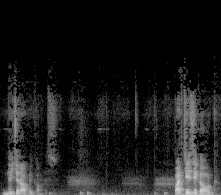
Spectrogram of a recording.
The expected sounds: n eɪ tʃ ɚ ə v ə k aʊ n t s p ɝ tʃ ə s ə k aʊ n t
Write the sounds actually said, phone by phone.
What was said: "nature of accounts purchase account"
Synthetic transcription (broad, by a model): n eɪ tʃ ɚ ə p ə k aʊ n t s p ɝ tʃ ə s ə k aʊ n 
